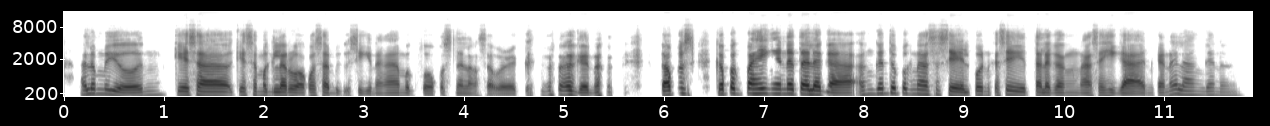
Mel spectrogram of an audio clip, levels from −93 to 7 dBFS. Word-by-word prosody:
alam 190 Hz, +3 st, -1 dB
mo 190 Hz, -, -3 dB
‘yon, 145 Hz, +1 st, +1 dB, 0.2 s
kaysa 145 Hz, -2 st, +4 dB
kaysa 150 Hz, +2 st, -8 dB
maglaro 135 Hz, -3 st, +1 dB
ako 135 Hz, +1 st, -6 dB
sabi 115 Hz, -, -4 dB
ko, -, -, -19 dB
“Sige 110 Hz, -2 st, -11 dB
na 110 Hz, -, -9 dB
nga, 120 Hz, +1 st, -4 dB
mag-focus 110 Hz, -4 st, -9 dB
na 110 Hz, -2 st, -7 dB
lang 105 Hz, -, -14 dB
sa -, -, -8 dB
work.” 100 Hz, +1 st, -6 dB, 0.4 s
Mga 175 Hz, -1 st, +3 dB, 0.2 s
gano’n. 135 Hz, +2 st, -6 dB, 0.5 s
Tapos 180 Hz, +4 st, +3 dB, 0.2 s
kapag 200 Hz, 0 st, +3 dB
pahinga 205 Hz, 0 st, +4 dB
na 200 Hz, 0 st, +4 dB
talaga, 145 Hz, -11 st, +6 dB
ang 185 Hz, +4 st, -11 dB
ganda 210 Hz, +1 st, 0 dB
‘pag 215 Hz, -, -2 dB
nasa 180 Hz, -1 st, -1 dB
cellphone 150 Hz, 0 st, +1 dB
kasi 145 Hz, +1 st, -3 dB
talagang 125 Hz, -1 st, -1 dB
nasa 115 Hz, +1 st, -4 dB
higaan 115 Hz, -3 st, 0 dB
ka 125 Hz, -, -3 dB
nalang 165 Hz, -2 st, -7 dB
gano’n. 135 Hz, -3 st, -16 dB
140 Hz, 180 wpm, -22 LUFS, 120-175 Hz, 0.5 s, talaga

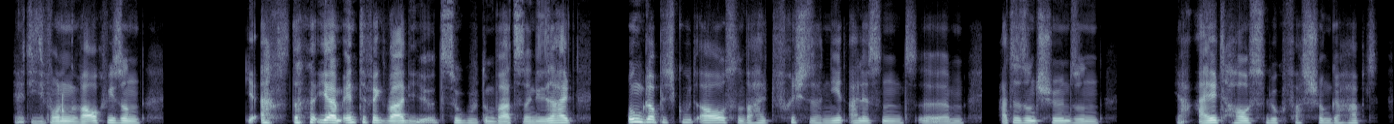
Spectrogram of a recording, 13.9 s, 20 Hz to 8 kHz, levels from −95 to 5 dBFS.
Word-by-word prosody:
Ja, -, -, -10 dB
die 110 Hz, +2 st, -10 dB
Wohnung 120 Hz, -1 st, +2 dB
war 115 Hz, 0 st, +7 dB
auch 130 Hz, +2 st, +3 dB
wie 140 Hz, -, +1 dB
so 130 Hz, 0 st, +2 dB
'n 120 Hz, -2 st, -3 dB, 1.0 s
Ja, -, -, -4 dB, 0.6 s
ja, 155 Hz, -1 st, +9 dB
im 140 Hz, -, +8 dB
Endeffekt 145 Hz, -3 st, +1 dB
war 125 Hz, 0 st, +8 dB
die, 125 Hz, -3 st, -6 dB
äh, 145 Hz, -, -8 dB
zu 130 Hz, -1 st, -4 dB
gut, 125 Hz, -1 st, -11 dB
um 110 Hz, -2 st, -6 dB
wahr 110 Hz, -1 st, +3 dB
zu -, -, -6 dB
sein. 115 Hz, -1 st, -5 dB
Die 115 Hz, -, -3 dB
sah 130 Hz, +3 st, +3 dB
halt 145 Hz, -2 st, +2 dB, 0.5 s
unglaublich 175 Hz, -5 st, +3 dB
gut 155 Hz, -1 st, -11 dB
aus 140 Hz, +1 st, +3 dB
und 125 Hz, -, -6 dB
war 125 Hz, -1 st, -6 dB
halt 125 Hz, 0 st, -9 dB
frisch 155 Hz, -, -8 dB
saniert, 125 Hz, +3 st, -5 dB
alles 125 Hz, +1 st, -5 dB
und, 120 Hz, 0 st, -8 dB
ähm, 120 Hz, -1 st, -8 dB, 0.3 s
hatte 140 Hz, -, -5 dB
so 135 Hz, 0 st, -1 dB
'n 130 Hz, -, +1 dB
schönen 130 Hz, 0 st, -2 dB
so 120 Hz, -1 st, -7 dB
'n, 110 Hz, -2 st, -8 dB, 0.8 s
ja, -, -, -14 dB
Althaus-Look 130 Hz, 0 st, 0 dB
fast 130 Hz, 0 st, -11 dB
schon 125 Hz, -2 st, -7 dB
gehabt. 125 Hz, +1 st, -11 dB
125 Hz, 200 wpm, -20 LUFS, 120-140 Hz, 1.0 s, ja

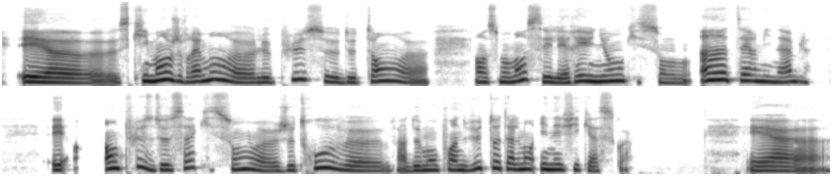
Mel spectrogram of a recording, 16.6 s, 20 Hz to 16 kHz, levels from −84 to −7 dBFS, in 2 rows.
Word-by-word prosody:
et 220 Hz, -2 st, +7 dB
heu, 180 Hz, -, +1 dB
ce -, -, -10 dB
qui 250 Hz, -, +1 dB
mange, 285 Hz, +2 st, +6 dB
vraiment, 255 Hz, +5 st, +2 dB
heu, 195 Hz, -1 st, -2 dB
le 200 Hz, 0 st, -2 dB
plus, 315 Hz, +9 st, -5 dB
heu, 210 Hz, -3 st, -1 dB
de 195 Hz, +1 st, -3 dB
temps, 240 Hz, +4 st, -1 dB
heu, 95 Hz, -, -6 dB, 0.5 s
en 210 Hz, -1 st, -1 dB
ce 205 Hz, -, -8 dB
moment, 230 Hz, +9 st, +2 dB
c'est 270 Hz, -9 st, -2 dB
les 190 Hz, -1 st, -1 dB
réunions 245 Hz, +3 st, +3 dB
qui 220 Hz, -6 st, -18 dB
sont 180 Hz, -3 st, -9 dB
interminables 250 Hz, -7 st, +2 dB, 0.7 s
et 220 Hz, 0 st, +2 dB, 0.4 s
en 270 Hz, +3 st, +5 dB
plus 295 Hz, -4 st, -3 dB
de 220 Hz, +1 st, -1 dB
ça, 285 Hz, +10 st, -5 dB
qui 235 Hz, -9 st, -21 dB
sont, 235 Hz, +3 st, 0 dB
heu, 180 Hz, -1 st, -4 dB
je 190 Hz, +3 st, -5 dB
trouve, 280 Hz, +3 st, 0 dB
heu, 180 Hz, -2 st, -3 dB
enfin, 190 Hz, -, -8 dB
de 195 Hz, +3 st, -2 dB
mon 210 Hz, +1 st, +1 dB
point 215 Hz, -1 st, -1 dB
de 205 Hz, -, 0 dB
vue, 265 Hz, +7 st, 0 dB
totalement 250 Hz, -5 st, 0 dB
inefficaces, 225 Hz, -6 st, -1 dB
quoi -, -, -15 dB, 1.2 s
et 190 Hz, 0 st, 0 dB
heu, 175 Hz, -, -1 dB
220 Hz, 160 wpm, -21 LUFS, 195-255 Hz, 1.2 s, et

